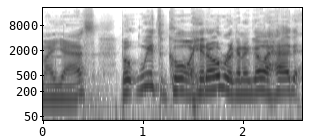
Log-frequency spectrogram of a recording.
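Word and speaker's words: Cojiro: Okay sure so as you can tell I'm pronouncing it different I used to call it Coro but or Coro I believe but yeah a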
